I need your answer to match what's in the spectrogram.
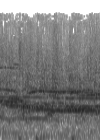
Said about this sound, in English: Yes. I'm going to pave the way for our dear friends to come straight down here and we'll cheer and clap and screaming. So, ladies and folks, will you please give a great big round of applause to our first guy,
